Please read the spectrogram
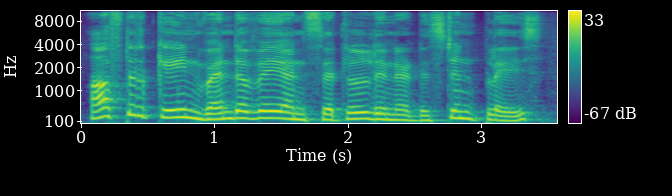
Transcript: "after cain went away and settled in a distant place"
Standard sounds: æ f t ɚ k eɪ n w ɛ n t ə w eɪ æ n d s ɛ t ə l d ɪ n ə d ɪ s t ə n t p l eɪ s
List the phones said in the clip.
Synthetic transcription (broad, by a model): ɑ f t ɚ k eɪ n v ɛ n t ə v eɪ æ n d s ɛ t ə l d ɪ n ə d ɪ s t ə n t p l eɪ s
